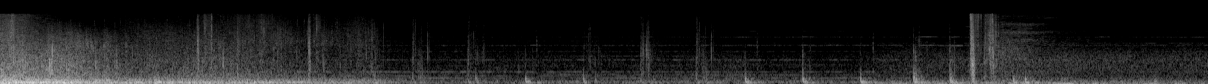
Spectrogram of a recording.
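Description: A Confringo blasting spell in the Hogwarts Legacy video game goes off as a loud booming explosion and then fades. Scattered sharp pops, crackles and thuds follow, with another burst near the end.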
